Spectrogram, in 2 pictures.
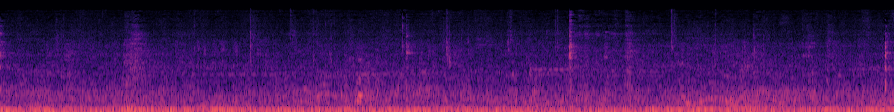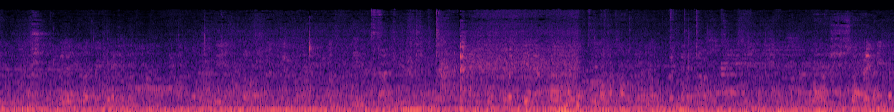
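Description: Cutlery clinks and scrapes on plates.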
